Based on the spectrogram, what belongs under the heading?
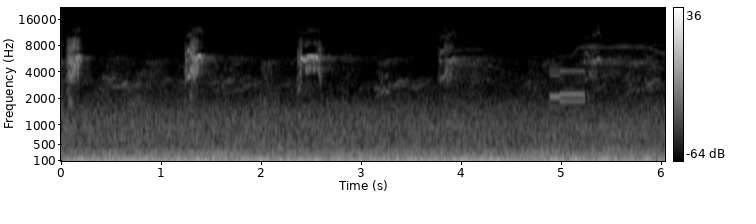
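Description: A bird chirping, short high calls repeated about once every second or so, over a steady low background rumble.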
